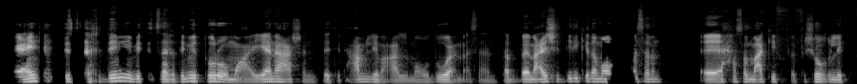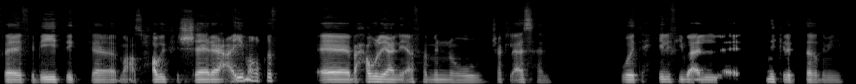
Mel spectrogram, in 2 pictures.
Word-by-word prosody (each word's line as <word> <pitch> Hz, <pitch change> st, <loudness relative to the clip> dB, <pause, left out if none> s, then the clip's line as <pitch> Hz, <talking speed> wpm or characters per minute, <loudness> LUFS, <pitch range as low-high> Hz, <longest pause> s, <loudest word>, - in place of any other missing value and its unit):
يعني 120 Hz, +2 st, +11 dB
أنتِ 155 Hz, +4 st, 0 dB
بتستخدمي 140 Hz, 0 st, +1 dB
بتستخدمي 125 Hz, +2 st, 0 dB
طُرق 140 Hz, -1 st, +4 dB
معيّنة 110 Hz, +4 st, +3 dB
عشان 110 Hz, -4 st, -1 dB
ت -, -, -8 dB
تتعاملي 115 Hz, +3 st, -4 dB
مع 100 Hz, -1 st, -6 dB
الموضوع 100 Hz, +1 st, -2 dB
مثلًا. 100 Hz, -1 st, -15 dB
طب 110 Hz, 0 st, -3 dB
معلش 115 Hz, +5 st, +6 dB
ادّي 140 Hz, -, -7 dB
لي 140 Hz, -, -3 dB
كده 140 Hz, -1 st, -1 dB
موقِف 125 Hz, 0 st, +1 dB, 0.2 s
مثلًا 125 Hz, -2 st, -6 dB, 0.4 s
آآ، 105 Hz, 0 st, +7 dB
حصل 125 Hz, -1 st, -4 dB
معاكِ 115 Hz, +2 st, +2 dB
في 115 Hz, 0 st, -16 dB
في -, -, -19 dB
شغلِك 115 Hz, -2 st, -1 dB
في 105 Hz, 0 st, +1 dB
في 110 Hz, 0 st, -14 dB
بيتِك 110 Hz, 0 st, 0 dB, 0.4 s
مع -, -, -10 dB
صحابِك 115 Hz, 0 st, -2 dB
في -, -, -27 dB
الشارع 115 Hz, +1 st, +2 dB
أي 165 Hz, -, +2 dB
موقِف 165 Hz, -1 st, -4 dB, 0.4 s
آآ، 115 Hz, +1 st, +6 dB
باحاول 125 Hz, +3 st, 0 dB
يعني 110 Hz, -2 st, +1 dB
أفهم 110 Hz, -, -11 dB
منه 105 Hz, -2 st, -8 dB
بشكل -, -, -15 dB
أسهل، -, -, -7 dB, 0.7 s
وتحكي 110 Hz, +1 st, -3 dB
لي 115 Hz, -, -4 dB
فيه 115 Hz, 0 st, -10 dB
بقى 110 Hz, -, +2 dB
ال 110 Hz, 0 st, -2 dB, 0.6 s
الtechnique 120 Hz, -, -6 dB
اللي 110 Hz, -, -1 dB
بتستخدميه 105 Hz, -1 st, -9 dB
115 Hz, 170 wpm, -24 LUFS, 105-125 Hz, 0.7 s, يعني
